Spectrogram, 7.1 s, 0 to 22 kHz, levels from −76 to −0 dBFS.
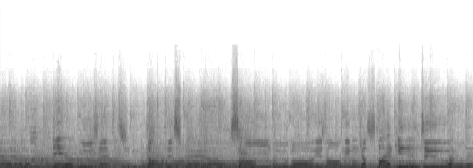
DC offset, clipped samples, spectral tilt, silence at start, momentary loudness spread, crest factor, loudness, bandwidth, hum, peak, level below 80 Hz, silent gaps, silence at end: under 0.1%; under 0.1%; -5 dB/octave; 0 s; 3 LU; 14 dB; -20 LUFS; 12.5 kHz; none; -6 dBFS; -26 dBFS; none; 0 s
